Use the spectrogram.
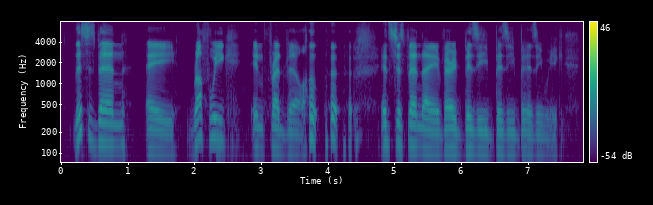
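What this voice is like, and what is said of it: Congested, sick-sounding voice. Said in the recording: “I am sick. I am very sick. You will probably hear it in my voice. I have a cold. ... head coldy as heck.”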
